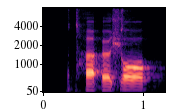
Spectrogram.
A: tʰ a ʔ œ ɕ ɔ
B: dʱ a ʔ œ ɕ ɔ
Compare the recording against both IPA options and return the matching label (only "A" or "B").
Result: A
